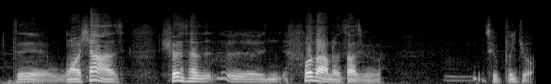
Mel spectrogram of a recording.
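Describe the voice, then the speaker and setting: A man's very slow speech with lively intonation, long, frequent pauses and a dry sound with no echo. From Shandong. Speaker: villager, grandson of martial artist. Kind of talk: interview reminiscence. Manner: halting. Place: street. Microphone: handheld.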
